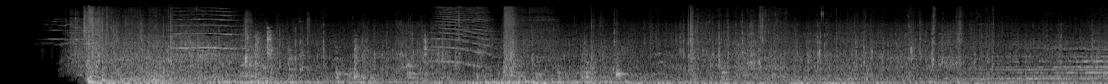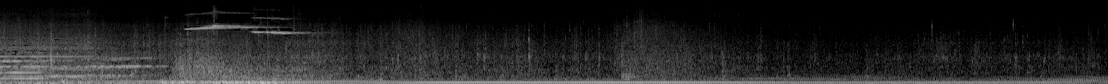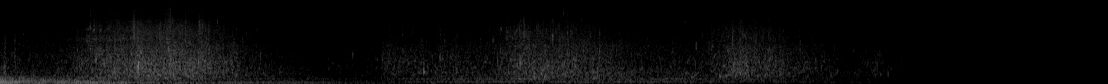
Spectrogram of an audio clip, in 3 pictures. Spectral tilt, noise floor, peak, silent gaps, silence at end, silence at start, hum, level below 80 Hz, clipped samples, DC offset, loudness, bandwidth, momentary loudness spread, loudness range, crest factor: -4 dB/octave; under -90 dBFS; -8 dBFS; none; 3.25 s; 0.45 s; none; -36 dBFS; under 0.1%; under 0.1%; -28 LUFS; 16.5 kHz; 21 LU; 21 LU; 22 dB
